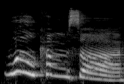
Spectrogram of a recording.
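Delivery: high, loud welcome; good-natured exclamation. A narrator's reading. Butler greets Mister Saltina, good-natured exclamation. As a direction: sing out a hearty greeting. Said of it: "he exclaimed good-naturedly".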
